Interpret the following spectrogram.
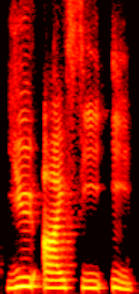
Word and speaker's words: sluice: So except that at the beginning it starts with Sluice. So this verb, sluice. So think about juice now. If you come across this verb again, now pronounce it correctly.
